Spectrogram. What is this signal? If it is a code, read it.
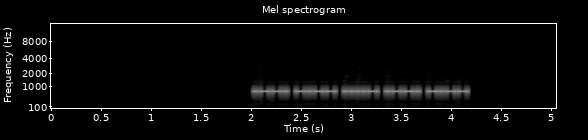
Morse code, heard as a keyed tone, about 38 wpm, 700 Hz. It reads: PY4PY
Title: DXCC-100 Call Signs - 5 Characters - 40wpm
